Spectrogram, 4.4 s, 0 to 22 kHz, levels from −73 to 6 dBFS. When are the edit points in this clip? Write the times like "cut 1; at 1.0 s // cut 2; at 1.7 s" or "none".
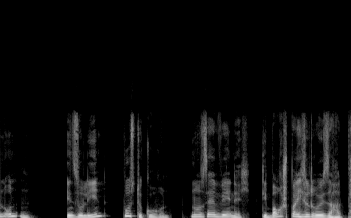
cut 1; at 1.4 s // cut 2; at 2.5 s // cut 3; at 3.2 s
